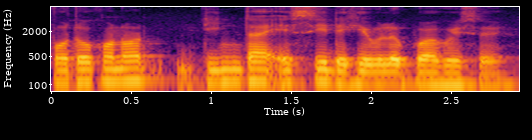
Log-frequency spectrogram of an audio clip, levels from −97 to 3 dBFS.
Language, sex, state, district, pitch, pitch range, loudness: Assamese, male, Assam, Sonitpur, 110 Hz, 105-120 Hz, -14 LUFS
